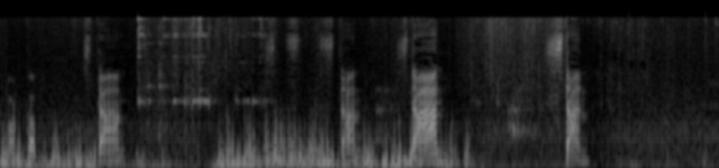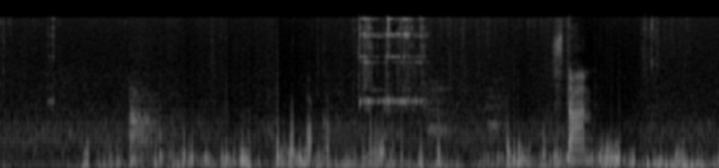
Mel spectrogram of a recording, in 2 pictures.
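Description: A dog lets out high whining yelps.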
